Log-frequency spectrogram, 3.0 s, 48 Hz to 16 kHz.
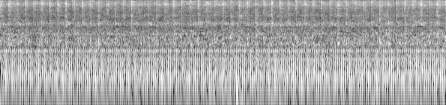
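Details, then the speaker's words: Stihl FS46 string trimmer that bogs and won't rev; owner thought it needed a carb adjustment. The small two-stroke runs labored and flat, never picking up revs; the spark arrestor and muffler are plugged with carbon. "okay what I've done is I've loosened the spark arrestor up I've not taken it out yet but what I suspect to find is the spark arrestor is gonna be plugged up"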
